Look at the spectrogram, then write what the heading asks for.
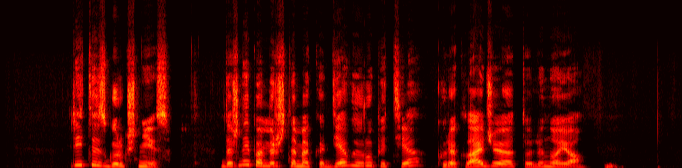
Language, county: Lithuanian, Kaunas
